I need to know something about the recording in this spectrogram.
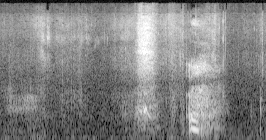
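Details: Two quick sneezes in a row, the second louder and fuller, from a person with a stubborn stuffy nose; honking nose sounds, no nose blowing.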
